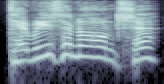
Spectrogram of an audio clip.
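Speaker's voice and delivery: high-pitched, excited wonder; breathless excitement. A narrator's reading. Programmer Fook hears the computer can do it, breathless excitement. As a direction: gasp it out with excitement. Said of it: "said Fook with breathless excitement".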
